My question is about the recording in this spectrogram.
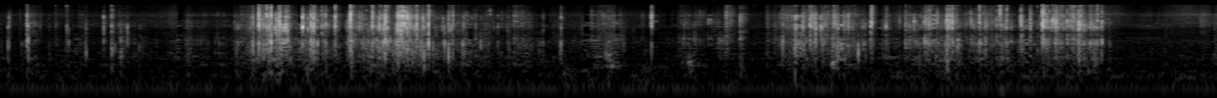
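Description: Clear plastic bag of dried star anise crinkling as it is handled, in two bouts a second or two long, the second cutting off sharply.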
